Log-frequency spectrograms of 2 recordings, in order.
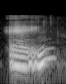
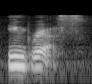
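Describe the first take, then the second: First: The name is one syllable sounding like ang. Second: The name ends with a clear ess sound. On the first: The speaker calls it right. "Sometimes it's pro- pronounced Ang" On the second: The speaker calls it wrong. "it's not Ingress. That's not right"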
